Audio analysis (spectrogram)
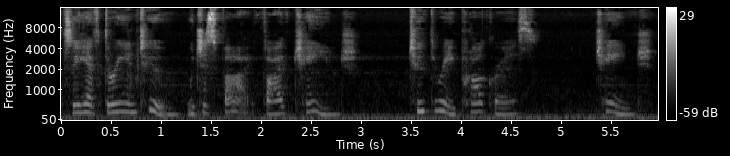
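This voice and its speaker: A young woman with a gravelly, mellow, slightly raspy voice talks straight to her viewers through a tarot reading, slipping into soft whispers as she studies each card. A faint hiss sits under the voice. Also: high voice, takes it slowly, rough recording. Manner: intuitive, addresses viewers directly, drops to whispers while reading cards.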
